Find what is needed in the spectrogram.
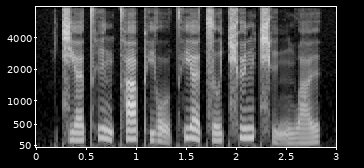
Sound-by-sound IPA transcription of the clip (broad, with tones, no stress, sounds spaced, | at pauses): t͡ɕ j ɛ˧˥ t̪ʰ i˥˩ n t̪ʰ ä˥ pʰ j o̰˨˩ ʊ̯ t̪ʰ j ɛ˥˩ t͡s ɹ̩˧˥ t͡ɕʰ y˥ n t͡ɕʰ ḭ˨˩ ŋ n̪ w a˧˥ ɪ̯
